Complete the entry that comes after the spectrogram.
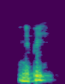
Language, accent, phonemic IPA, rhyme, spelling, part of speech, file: English, Southern England, /ˈnɪpi/, -ɪpi, nippy, adjective / noun, LL-Q1860 (eng)-nippy.wav
- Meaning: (adjective) 1. Fast; speedy 2. Rather cold 3. Inclined to nip; bitey 4. Annoying; irritating 5. Sharp in taste 6. Spicy tasting 7. Curt 8. Parsimonious 9. The quality of being made of nips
